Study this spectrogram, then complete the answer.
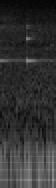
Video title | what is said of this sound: ফাঁকা মাঠে টুং টাং শব্দ কেন? # vlog # nature # village blog # natural view | লোহার টুকরো নড়ে কাচের বোতলে লাগছে। লেগে শব্দটা হচ্ছে।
